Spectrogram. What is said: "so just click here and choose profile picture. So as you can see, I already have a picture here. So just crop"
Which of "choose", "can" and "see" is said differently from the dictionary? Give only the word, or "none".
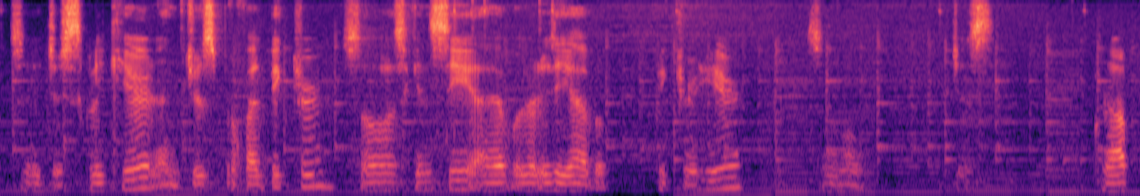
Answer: choose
